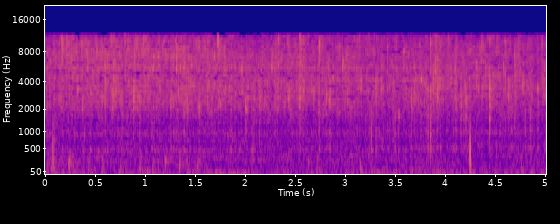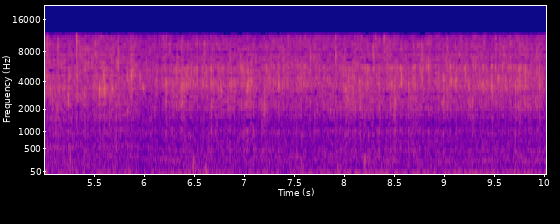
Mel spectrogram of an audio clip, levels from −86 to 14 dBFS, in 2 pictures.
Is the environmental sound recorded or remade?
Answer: recorded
